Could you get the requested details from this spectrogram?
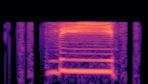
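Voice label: "lip6", Cantonese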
